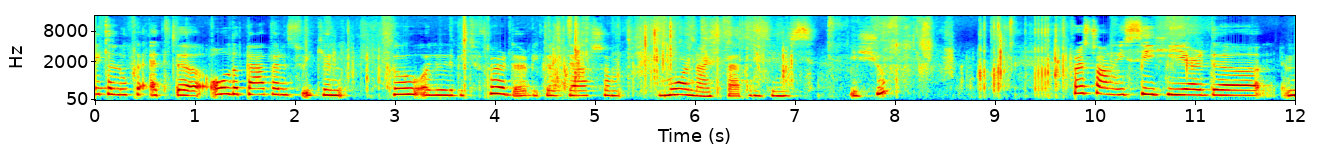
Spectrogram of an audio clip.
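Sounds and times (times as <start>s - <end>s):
magazine pages turning: 0.0s - 11.1s.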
